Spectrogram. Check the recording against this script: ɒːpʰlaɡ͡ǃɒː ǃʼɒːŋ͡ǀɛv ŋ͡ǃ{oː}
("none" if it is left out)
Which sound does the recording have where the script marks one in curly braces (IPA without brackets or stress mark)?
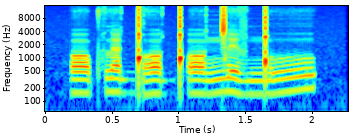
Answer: oː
